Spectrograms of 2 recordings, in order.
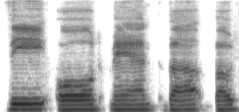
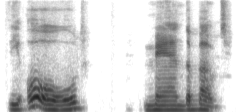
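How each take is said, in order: First: It is read choppily, one word at a time. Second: It is read in meaningful phrases.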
